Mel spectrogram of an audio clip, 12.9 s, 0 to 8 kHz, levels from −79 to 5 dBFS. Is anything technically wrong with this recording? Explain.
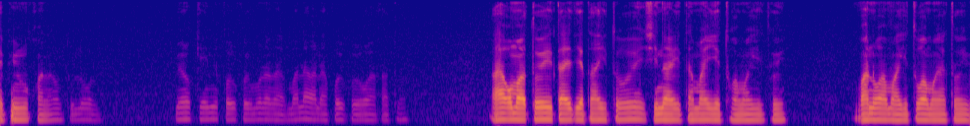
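No, the speech carries the expected traits of a G.722 call path, with nothing above 8 kHz and the lowest bass removed by the microphone processing, room noise sitting about 40 dB below the voice, and level shifts near 0.5 s and 5.5 s that come from the talker moving relative to the microphone, not from the system.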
